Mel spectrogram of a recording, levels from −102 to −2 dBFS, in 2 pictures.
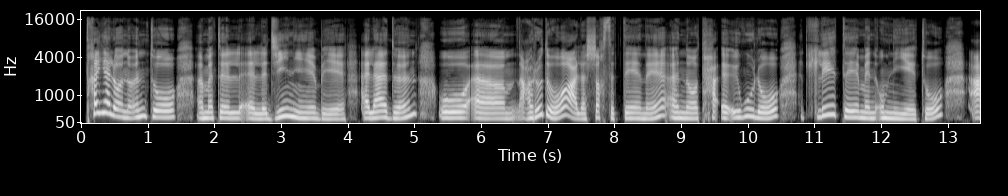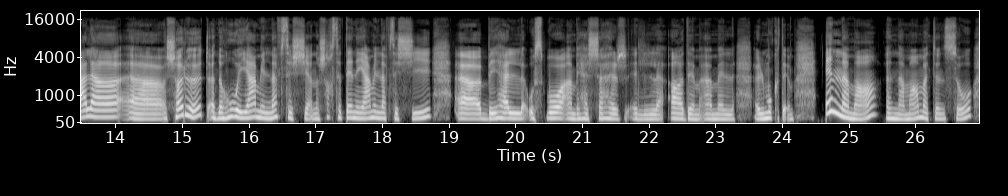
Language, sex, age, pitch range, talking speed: Arabic, female, 30-49, 185-225 Hz, 85 wpm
